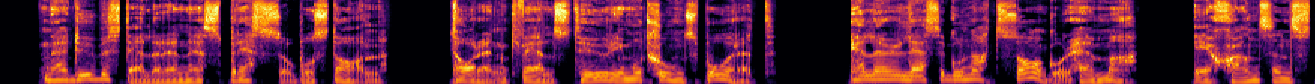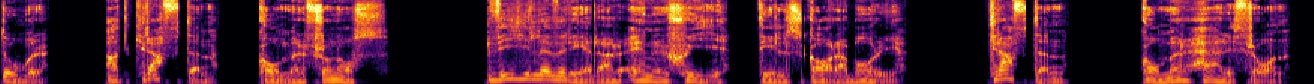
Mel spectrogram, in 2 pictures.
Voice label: Commercial Calm Mode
